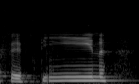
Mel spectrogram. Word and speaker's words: fifteen: it's 50 pounds five zero fifty pounds the registration fee is fifty pounds fifteen there's a long e sound there fifteen and this is fifty fifty there's a d sound there fifty so 2050 okay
